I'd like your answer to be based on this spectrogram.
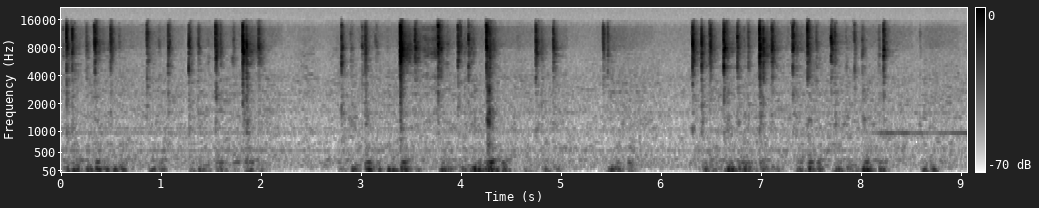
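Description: Fingertips type fast on the solid keys of a black plastic chiclet keyboard on a silver Samsung laptop. Quick bursts of soft, dull clicks with low thumps are broken by short pauses, and a faint steady tone hums underneath near the end.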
